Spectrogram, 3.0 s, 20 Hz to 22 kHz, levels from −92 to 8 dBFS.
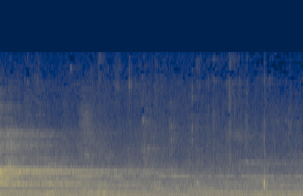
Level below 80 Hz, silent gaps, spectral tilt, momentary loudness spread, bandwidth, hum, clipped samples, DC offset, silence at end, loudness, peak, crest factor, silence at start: -40 dBFS; none; -3.5 dB/octave; 9 LU; 16 kHz; none; under 0.1%; under 0.1%; 0 s; -29 LUFS; -6 dBFS; 22 dB; 0 s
